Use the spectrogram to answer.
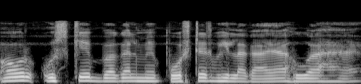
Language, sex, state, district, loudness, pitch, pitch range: Hindi, male, Jharkhand, Palamu, -15 LUFS, 150 Hz, 140-155 Hz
